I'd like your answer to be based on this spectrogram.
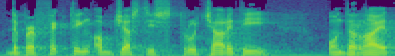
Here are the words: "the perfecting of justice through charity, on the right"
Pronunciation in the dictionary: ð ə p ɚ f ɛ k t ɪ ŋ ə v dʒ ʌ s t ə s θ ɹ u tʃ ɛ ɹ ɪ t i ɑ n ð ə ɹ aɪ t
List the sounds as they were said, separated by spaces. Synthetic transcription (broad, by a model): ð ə p ɚ f ɛ k t ɪ ŋ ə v dʒ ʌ s t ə s t ɹ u tʃ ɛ ɹ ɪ t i ɑ n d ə ɹ aɪ t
